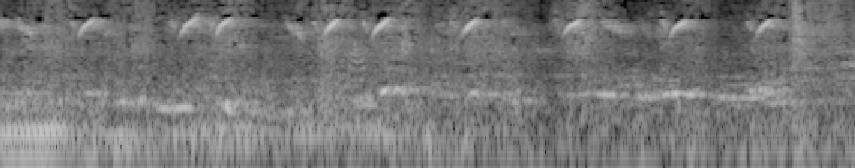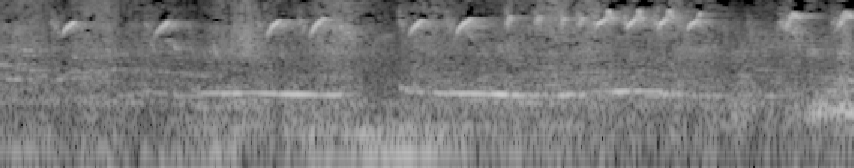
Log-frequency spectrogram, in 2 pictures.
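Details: Sunbird at its hanging nest while feeding and guarding its young gives high, thin chips repeated about twice a second, with rapid trilled bursts near the end; a low hum runs underneath.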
